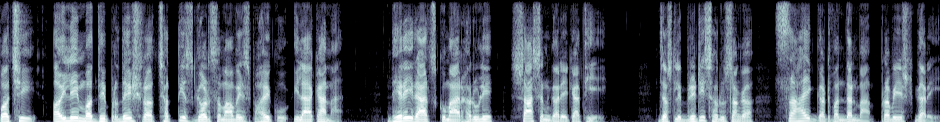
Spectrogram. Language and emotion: Nepali, neutral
